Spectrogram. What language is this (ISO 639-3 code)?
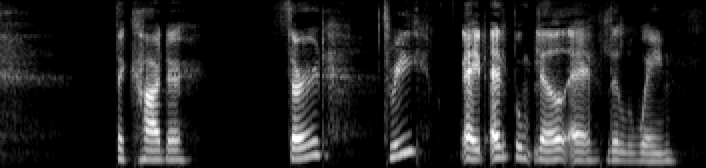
dan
